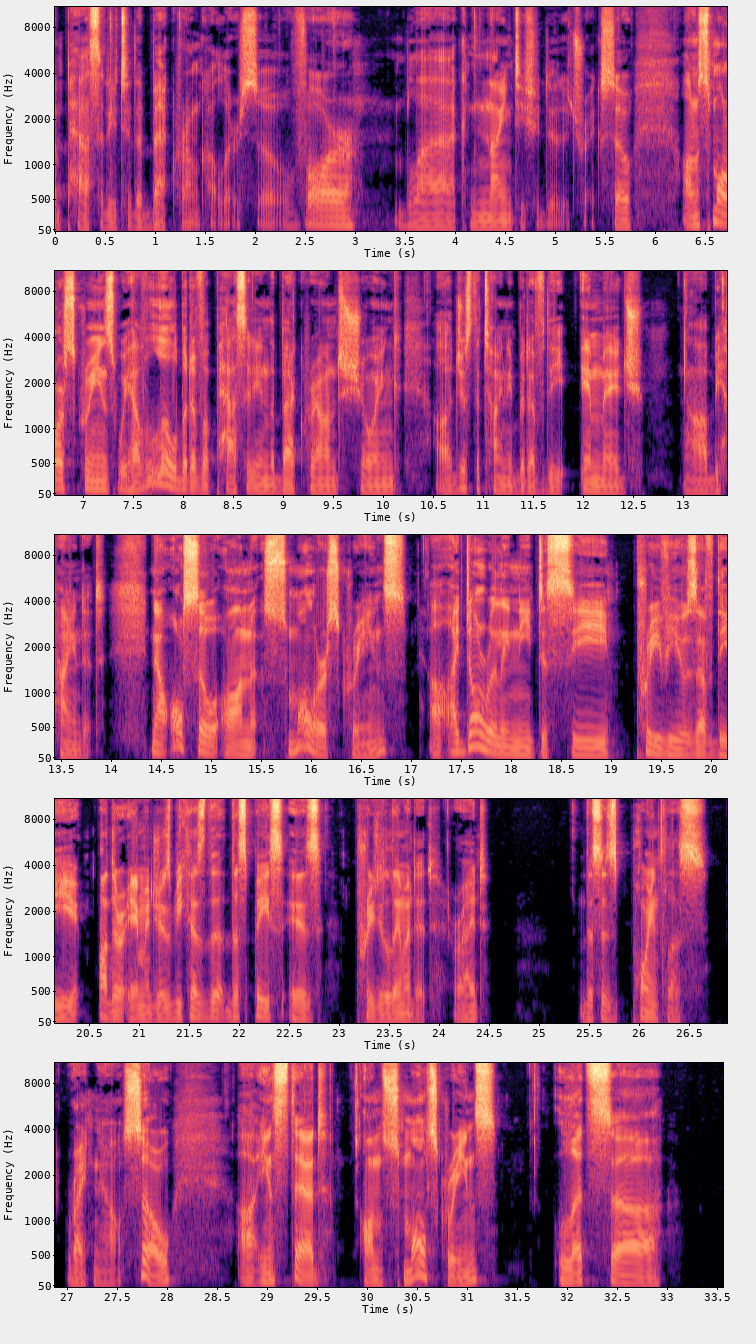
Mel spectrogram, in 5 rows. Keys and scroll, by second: 4.4 super+Return, 4.5 super+s, 4.7 super+Tab.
